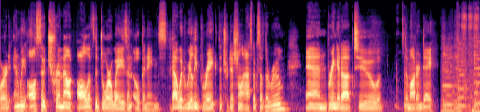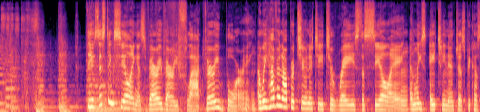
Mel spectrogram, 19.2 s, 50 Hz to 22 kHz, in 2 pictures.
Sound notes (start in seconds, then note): 8.8 upbeat music; 9.2 graphic scratching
